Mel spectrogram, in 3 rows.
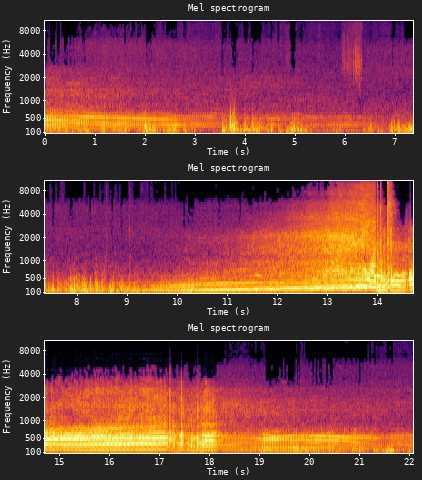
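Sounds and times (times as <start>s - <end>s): car accelerating past: 9.3s - 22.0s.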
